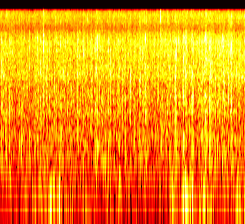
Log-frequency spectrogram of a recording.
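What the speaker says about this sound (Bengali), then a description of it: "খুব জোরে বৃষ্টি হচ্ছে।" Heavy rain pours down hard and without a break, a dense, loud hiss of drops hitting surfaces nearby, with no voices.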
